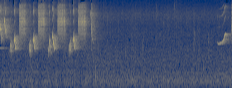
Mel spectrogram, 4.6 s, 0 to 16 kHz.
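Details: Thrush nightingale song at night, recorded 17 May 2023: seven loud, evenly spaced, sharply rising notes in under two seconds, then silence and a short rising whistle near the end.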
